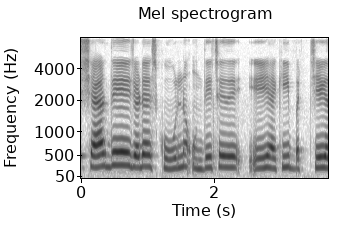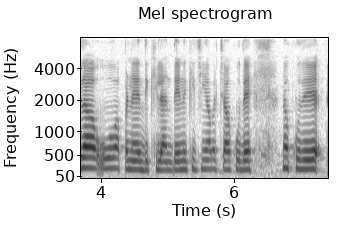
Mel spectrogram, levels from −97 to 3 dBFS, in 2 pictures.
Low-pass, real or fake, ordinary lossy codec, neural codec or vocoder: none; real; none; none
